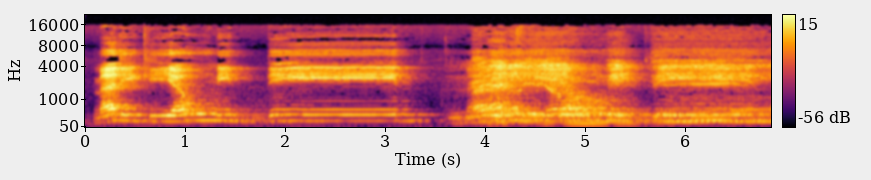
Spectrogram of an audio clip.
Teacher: ما تضغطش على حرف الميم، مش مالك، ما بالتخفيف.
